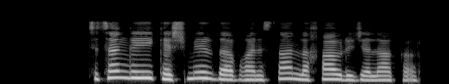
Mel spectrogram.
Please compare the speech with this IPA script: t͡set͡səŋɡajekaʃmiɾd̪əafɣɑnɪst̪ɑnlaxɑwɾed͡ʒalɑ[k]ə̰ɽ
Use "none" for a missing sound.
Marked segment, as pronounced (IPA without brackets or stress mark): k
